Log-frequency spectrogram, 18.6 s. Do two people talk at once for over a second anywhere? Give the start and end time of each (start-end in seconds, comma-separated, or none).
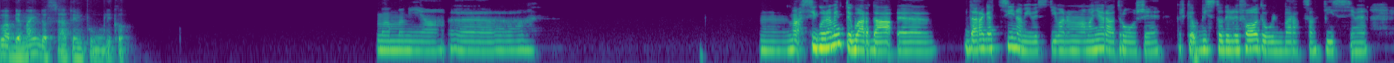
none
